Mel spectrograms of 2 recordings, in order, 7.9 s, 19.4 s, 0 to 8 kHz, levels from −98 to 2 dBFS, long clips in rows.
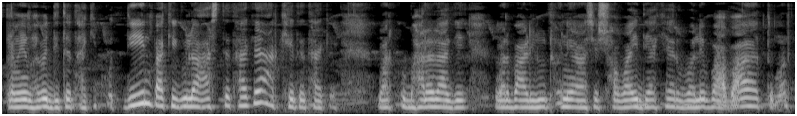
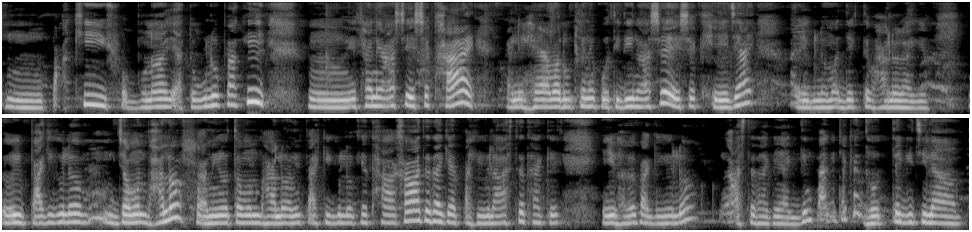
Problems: background sounds at intervals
